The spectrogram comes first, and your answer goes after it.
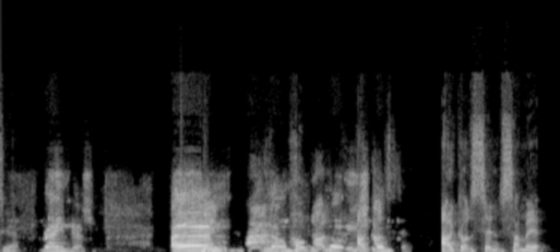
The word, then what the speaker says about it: Reijnders: Um I tell you what, people can you have we had the announcement of Rinders yet? Reinders. Um I got sent some by Pat earlier, right? And it's Reinders saying how to pronounce his name.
